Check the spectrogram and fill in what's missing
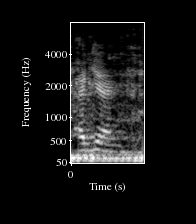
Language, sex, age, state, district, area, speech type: Odia, male, 18-30, Odisha, Kendrapara, urban, spontaneous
